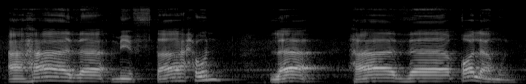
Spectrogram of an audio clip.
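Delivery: Ahadza miftahun rising slowly, then La, hadza qalamun; teacher modelling Arabic exchange; slow question and answer drill. Shown as a demonstration. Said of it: "Tidak, ini adalah pulpen".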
